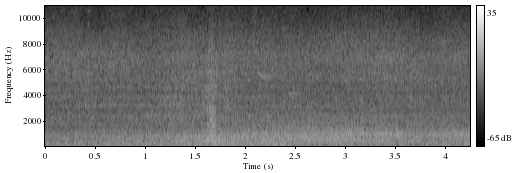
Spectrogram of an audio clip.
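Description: A steady, even hiss, with a single sharp click about one and a half seconds in.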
